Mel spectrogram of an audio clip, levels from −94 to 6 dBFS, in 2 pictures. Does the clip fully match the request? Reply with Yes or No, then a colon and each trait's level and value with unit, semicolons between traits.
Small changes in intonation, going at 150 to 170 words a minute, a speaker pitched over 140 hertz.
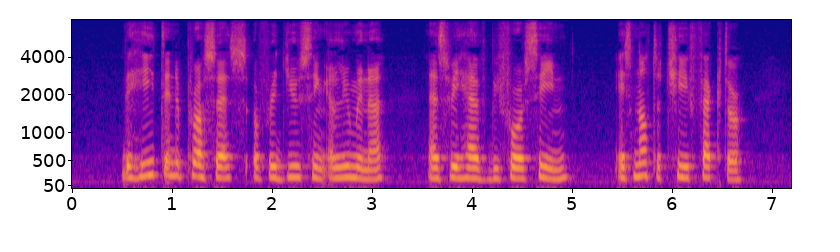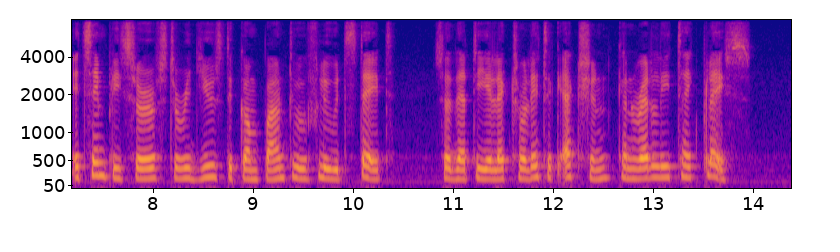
Yes: narrow, 1.8 semitones; average, 160 wpm; medium, 185 Hz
